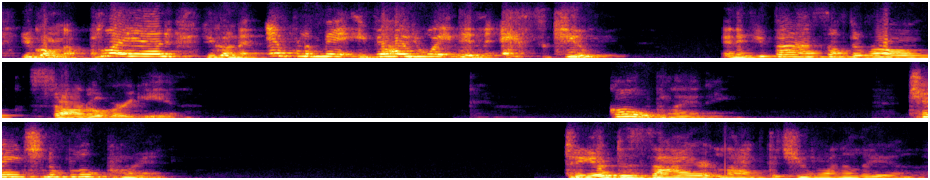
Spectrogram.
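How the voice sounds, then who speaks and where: A woman's voice: on the high side, far from the mic, lo-fi sound. A woman giving an emphatic motivational talk to a live audience, laughing and asking the listeners questions. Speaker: motivational speaker.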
